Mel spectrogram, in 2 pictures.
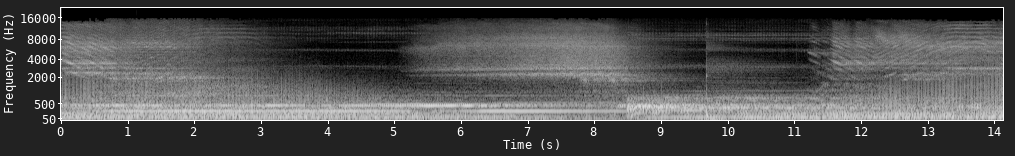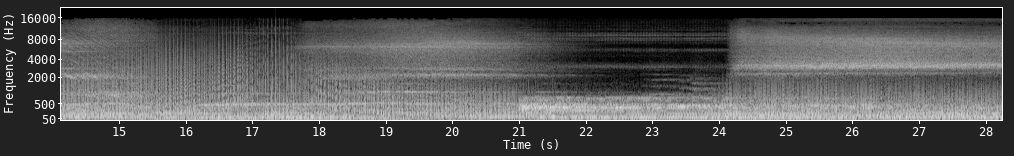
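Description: Sound-healing music of gongs and singing bowls: a low drone and long held tones, with shimmering high washes that swell and fade every few seconds. The texture changes abruptly about eight seconds in.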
